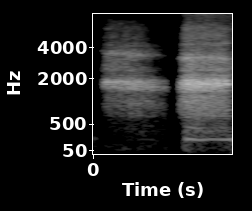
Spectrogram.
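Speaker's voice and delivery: a long, loud sigh before answering; heavy sigh. Real, not acted. AI companion to her user before a hard answer, heavy sigh. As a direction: breathe out heavily, weary.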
